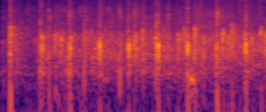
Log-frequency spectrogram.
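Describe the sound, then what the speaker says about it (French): An audience claps to mark the signing of an agreement at an energy conference, with distinct individual claps in a brisk, uneven patter from a modest crowd. "Et pour vous encourager dans cette signature, on vous applaudit."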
